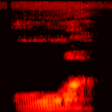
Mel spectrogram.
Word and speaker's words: Å: I learned the sound as O first in English. O-H. O. O. O. But it's a little bit extra. It's got a kind of flick on the end.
